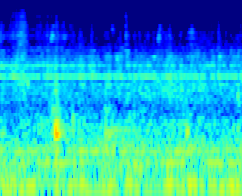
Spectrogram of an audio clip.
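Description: Quiet puffing on a lit corncob pipe: a soft mouth pop about half a second in, then faint low mouth sounds on the stem.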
